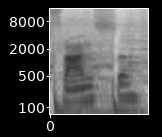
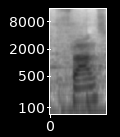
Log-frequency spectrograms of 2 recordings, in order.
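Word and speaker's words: フランス: और उसके बाद आता है गाइज फ्रांस। फ्रांस को बोला जाता है फ्रांसू।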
